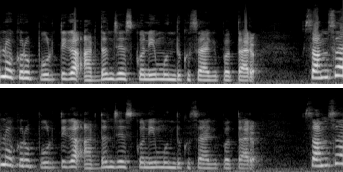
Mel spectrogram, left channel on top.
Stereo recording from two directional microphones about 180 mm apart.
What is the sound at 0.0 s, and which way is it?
Speech, 30° left (ahead or behind).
